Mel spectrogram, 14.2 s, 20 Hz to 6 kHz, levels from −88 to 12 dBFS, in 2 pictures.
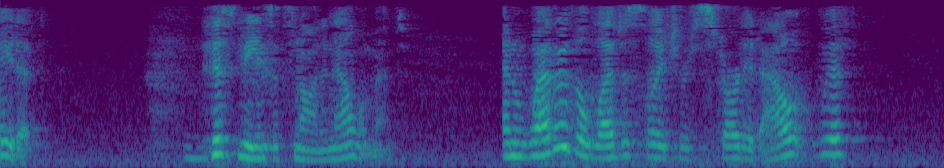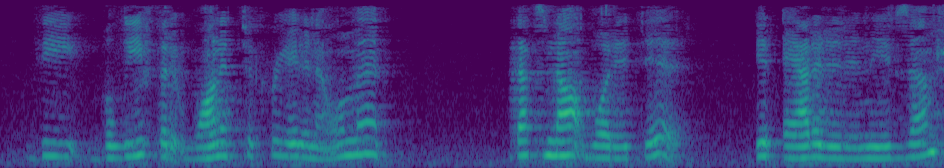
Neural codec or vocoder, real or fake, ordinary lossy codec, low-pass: none; real; AAC, 24 kbps; 5.4 kHz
